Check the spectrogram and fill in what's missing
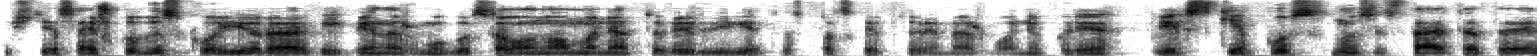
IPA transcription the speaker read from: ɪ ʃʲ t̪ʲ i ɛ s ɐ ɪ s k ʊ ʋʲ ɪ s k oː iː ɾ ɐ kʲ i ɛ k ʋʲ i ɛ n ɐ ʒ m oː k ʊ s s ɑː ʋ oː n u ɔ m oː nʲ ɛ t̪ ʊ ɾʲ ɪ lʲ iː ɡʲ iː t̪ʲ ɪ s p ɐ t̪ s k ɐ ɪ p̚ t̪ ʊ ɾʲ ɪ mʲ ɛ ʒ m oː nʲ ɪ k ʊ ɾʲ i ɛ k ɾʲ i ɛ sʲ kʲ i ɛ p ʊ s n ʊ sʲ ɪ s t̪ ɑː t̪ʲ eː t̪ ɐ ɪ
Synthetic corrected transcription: ɪ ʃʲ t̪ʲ i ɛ s ɐ ɪ ʃ k ʊ ʋʲ ɪ s k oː iː ɾ ɐ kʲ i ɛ k ʋʲ i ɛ n ɐ ʒ m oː ɡ ʊ s s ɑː ʋ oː n u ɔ m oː nʲ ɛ t̪ ʊ ɾʲ ɪ lʲ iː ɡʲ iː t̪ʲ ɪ s p ɐ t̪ s k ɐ ɪ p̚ t̪ ʊ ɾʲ ɪ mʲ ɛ ʒ m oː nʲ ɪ k ʊ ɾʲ i ɛ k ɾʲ i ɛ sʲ kʲ i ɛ p ʊ s n ʊ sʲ ɪ s t̪ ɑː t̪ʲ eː t̪ ɐ ɪ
